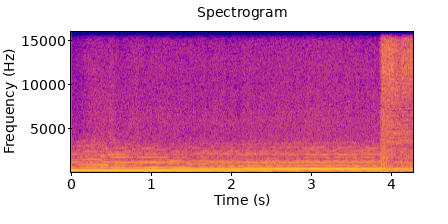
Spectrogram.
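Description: Live rock band intro: electric guitars holding sustained, ringing chords with no drums. Just before the end the drum kit crashes in with a cymbal hit and the full band starts.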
